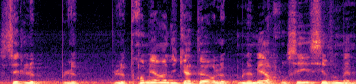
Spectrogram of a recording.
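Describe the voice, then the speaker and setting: Against noticeable background noise, a man at a medium pitch talks at a fairly quick pace with ordinary pitch variation. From Brittany, France (Saint-Brieuc). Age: 40s. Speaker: fast-food chain founder. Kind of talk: interview. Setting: restaurant. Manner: halting, many fillers.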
